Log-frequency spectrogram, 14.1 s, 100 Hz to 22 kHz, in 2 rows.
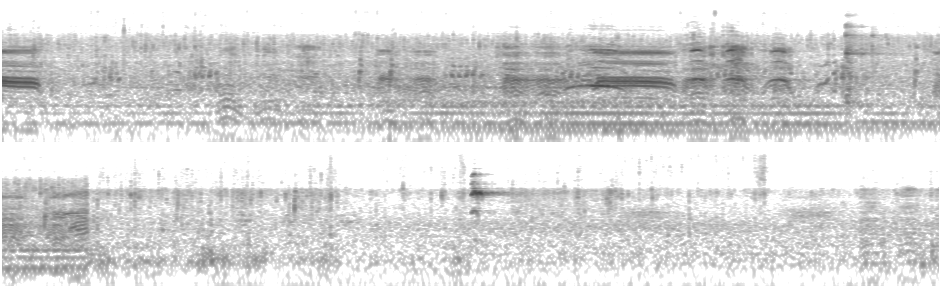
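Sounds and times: geese honking: 0.0 - 7.7.

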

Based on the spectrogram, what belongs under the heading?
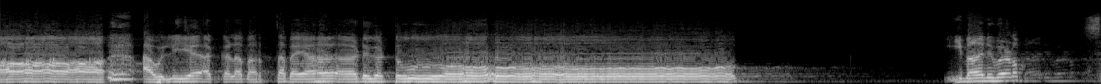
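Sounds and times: man chanting a slow melody: 0.0 - 7.6.

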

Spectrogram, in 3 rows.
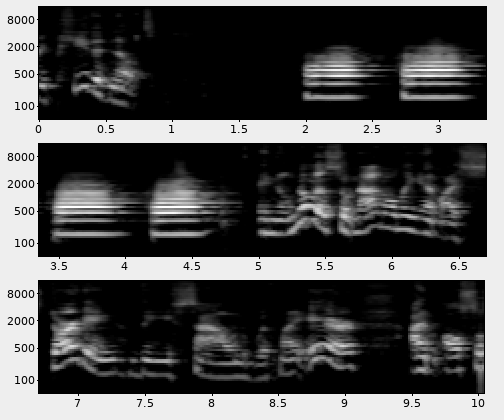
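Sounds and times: trombone low notes: 2.0 - 4.9.

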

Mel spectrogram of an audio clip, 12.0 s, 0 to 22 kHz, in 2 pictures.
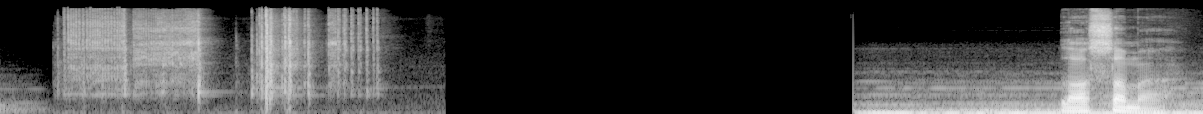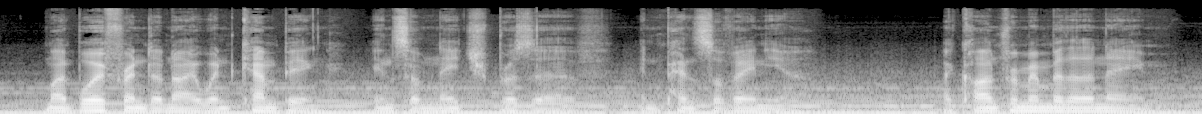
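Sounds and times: camera shutter clicking and whirring: 0.3 - 2.0.

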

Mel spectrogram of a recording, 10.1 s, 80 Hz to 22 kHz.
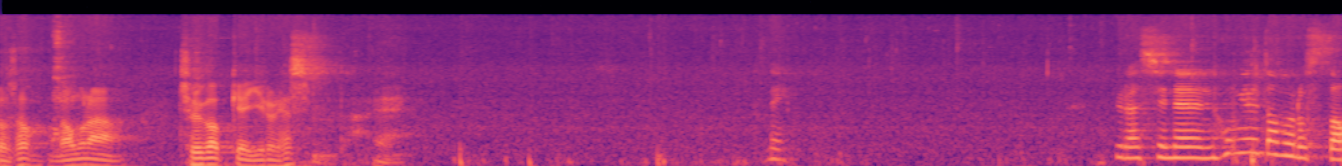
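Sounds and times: faint hum: 0.0 - 10.0
microphone handling thumps: 3.3 - 6.5, 9.2 - 9.7.

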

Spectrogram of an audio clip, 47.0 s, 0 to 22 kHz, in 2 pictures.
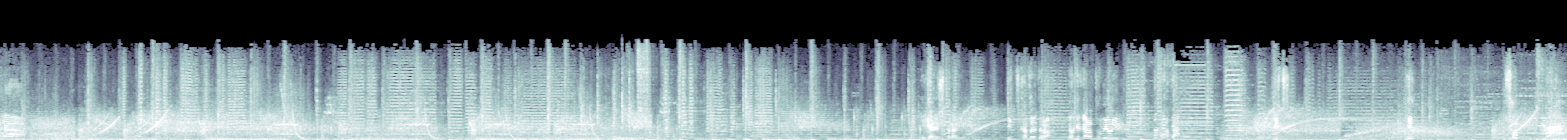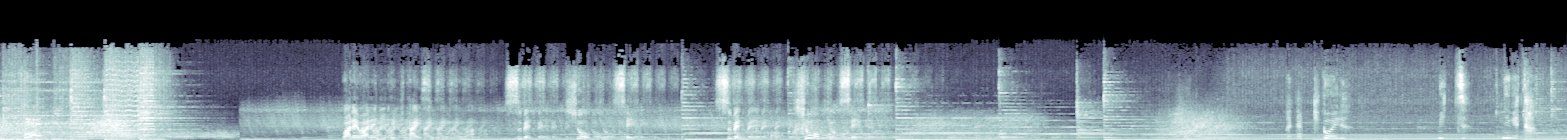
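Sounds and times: background music: 0.0 - 47.0
rising whine: 0.0 - 47.0
blaster shots: 0.3 - 10.5, 18.0 - 28.1
rushing engine and wind noise: 40.5 - 47.0.

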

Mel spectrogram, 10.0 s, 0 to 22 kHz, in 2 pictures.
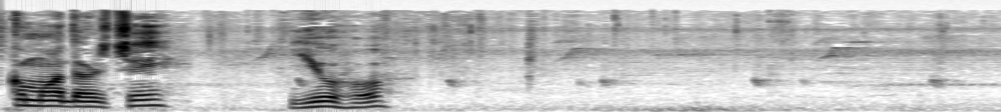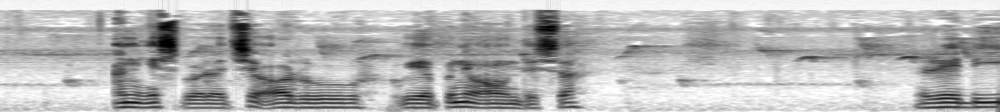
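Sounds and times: faint bird calls: 0.0 - 10.0.

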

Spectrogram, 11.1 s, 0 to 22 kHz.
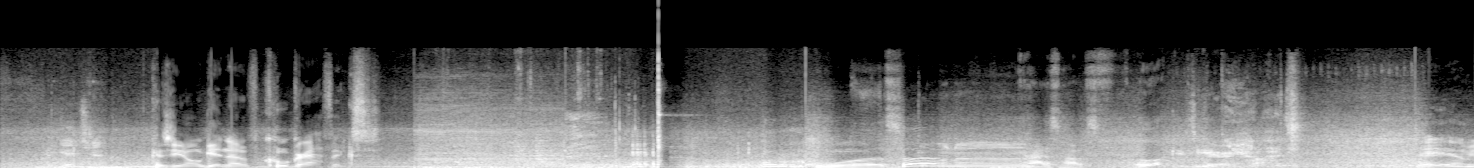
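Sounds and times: rushing noise with low rumble: 0.0 - 1.3, 2.8 - 5.8.

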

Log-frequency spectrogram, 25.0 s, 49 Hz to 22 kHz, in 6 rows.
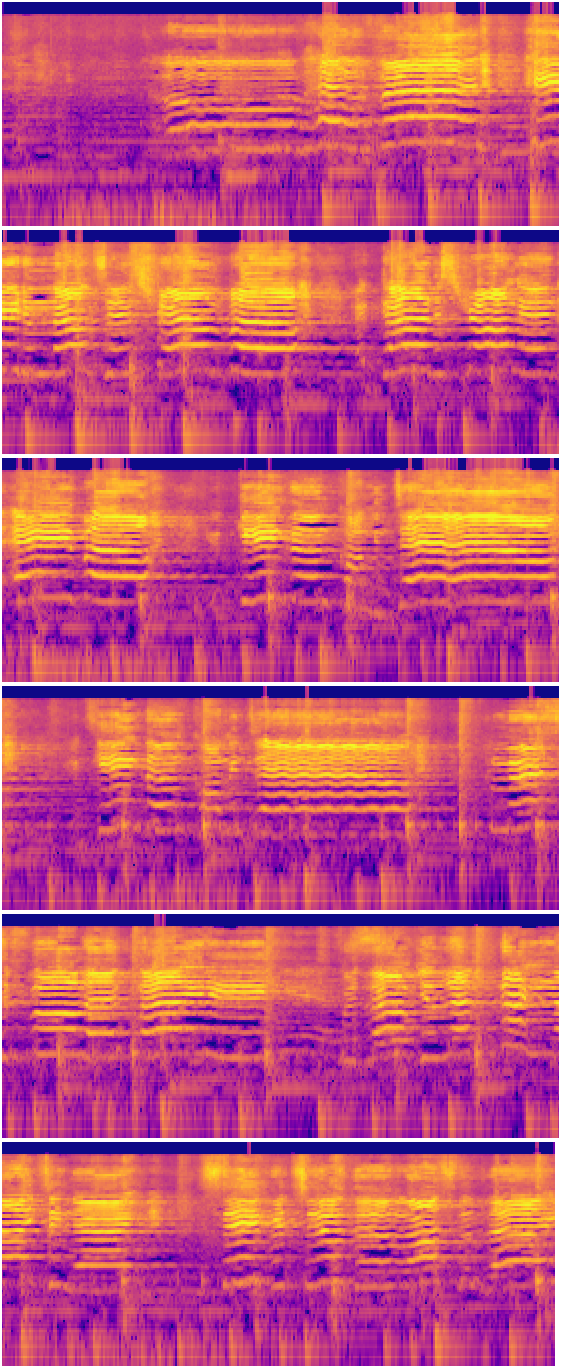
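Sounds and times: woman singing: 0.0 - 25.0.

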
